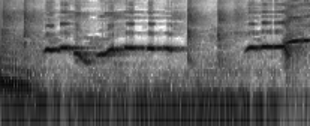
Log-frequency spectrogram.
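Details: White-rumped shama, a national champion songbird, singing long, steady, clear whistled notes at a mid pitch, with a short dip and slide between phrases and a brief rising note at the end; a low steady hum runs underneath throughout.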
